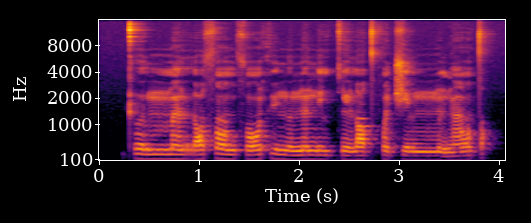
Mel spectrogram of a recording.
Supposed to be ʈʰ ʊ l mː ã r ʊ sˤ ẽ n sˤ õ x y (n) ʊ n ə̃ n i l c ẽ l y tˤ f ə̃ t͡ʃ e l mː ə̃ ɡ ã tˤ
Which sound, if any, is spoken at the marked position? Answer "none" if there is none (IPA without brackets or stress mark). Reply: n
